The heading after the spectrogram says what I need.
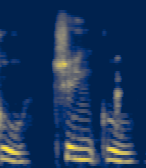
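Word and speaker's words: Gu Qing: us today could I just double check I'm pronouncing your last name correctly how was it said it's uh go Ching excellent thanks very much so as we mentioned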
